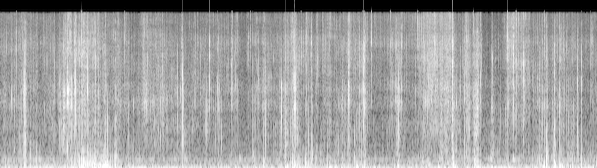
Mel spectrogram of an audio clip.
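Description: Pink foam bead putty is pressed and rubbed with the thumb and fingertips in close-up. It gives a dense stream of crisp crackling and crunching pops over a steady low rumble.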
